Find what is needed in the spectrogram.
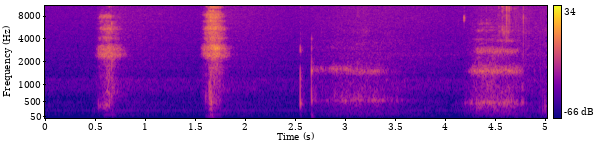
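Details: Sneezing during the speaker's own cold: several short sneezes with nasal sniffs between them.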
